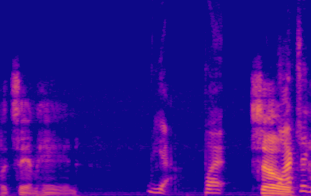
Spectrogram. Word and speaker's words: Samhain: That motherfucker said Sam Hain, which is that's how it looks like it's pronounced. But anybody that knows anything about this in any way, you don't pronounce it Sam Hain. It's fucking Samhain.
